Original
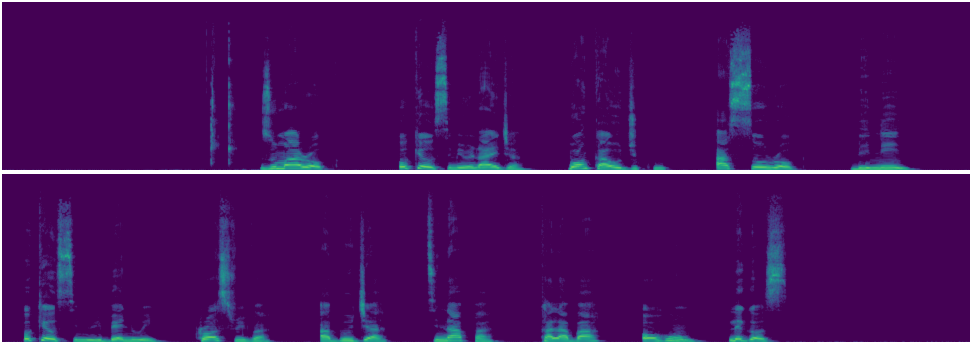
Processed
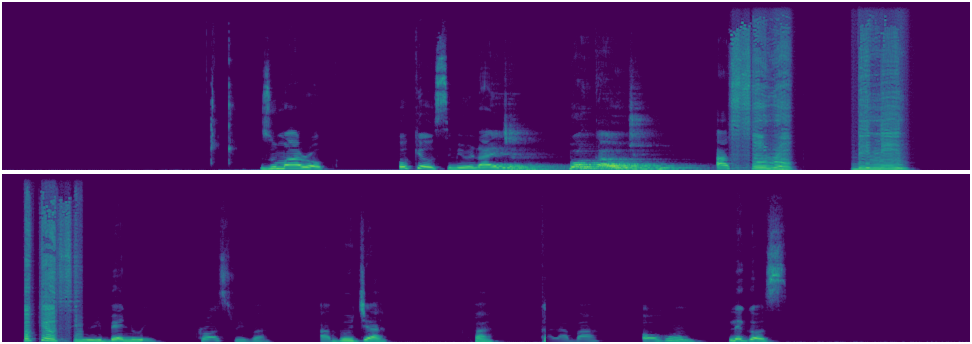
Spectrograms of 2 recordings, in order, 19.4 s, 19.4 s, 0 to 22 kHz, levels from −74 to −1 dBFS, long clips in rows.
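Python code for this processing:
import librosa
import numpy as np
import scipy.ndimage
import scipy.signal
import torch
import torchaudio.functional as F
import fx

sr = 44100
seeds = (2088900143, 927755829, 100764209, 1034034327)

y = fx.low_shelf(x, sr, hz=85.0, db=9.5, at=(2.15, 4.19))
y = fx.reverb_throw(y, sr, start_s=4.87, length_s=1.73, rt60_s=1.4, drr_db=-1.5)
y = fx.envelope_flatten(y, sr, power=0.3, at=(7.26, 10.47), fade=0.02)
y = fx.edit(y, sr, fx.clip_gain(start_s=11.08, length_s=1.9, db=-11.5),
    fx.tape_stop(start_s=13.48, length_s=0.9),
    fx.fade_in_span(start_s=15.11, length_s=2.16), tone=tone)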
